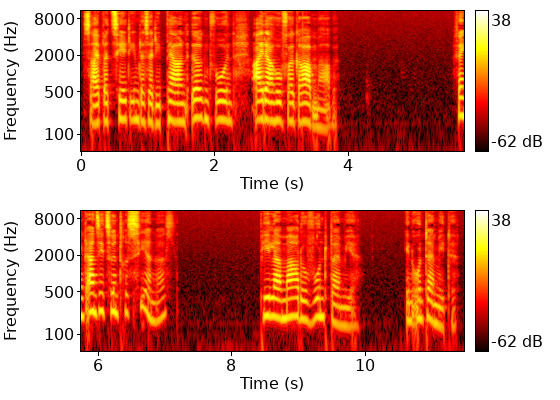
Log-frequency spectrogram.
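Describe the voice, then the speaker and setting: Low, gravelly, world-weary streetwise woman played by an actress. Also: moderate pace, long pauses, lightly acted. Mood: insistent, knowing. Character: careworn, streetwise female ex-cop with a tip. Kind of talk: radio drama dialogue, hard-boiled crime.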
